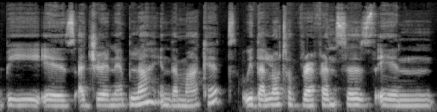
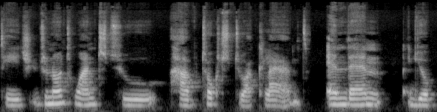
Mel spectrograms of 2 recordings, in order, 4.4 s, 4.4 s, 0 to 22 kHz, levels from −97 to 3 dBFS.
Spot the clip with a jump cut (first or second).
first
